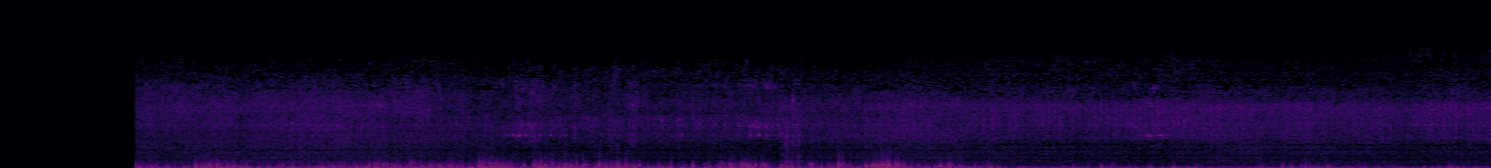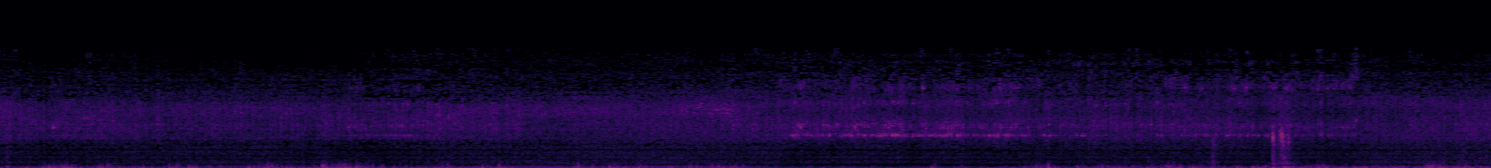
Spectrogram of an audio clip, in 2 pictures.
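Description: A backhoe loader's diesel engine rumbles close by.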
